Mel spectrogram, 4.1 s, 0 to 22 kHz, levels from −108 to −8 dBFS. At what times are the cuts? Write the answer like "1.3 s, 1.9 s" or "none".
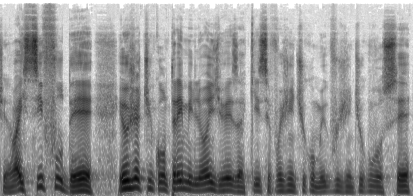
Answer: none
